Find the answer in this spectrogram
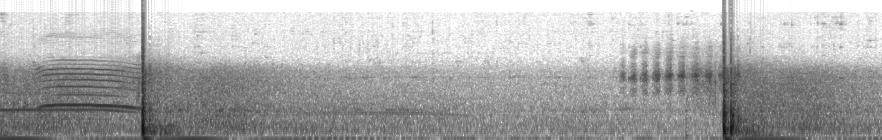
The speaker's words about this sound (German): Und die Schüsse, die in der Ferne zu hören sind, lassen darauf schließen, dass es vermutlich nicht geschafft hat, zu entkommen.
